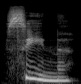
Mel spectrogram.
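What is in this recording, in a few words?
"scene", English; poitiers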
